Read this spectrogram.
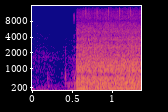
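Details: Chevrolet Lacetti petrol engine after rebuild, re-checked after reassembling camshafts, timing and new cover gasket: catches and idles with faint regular knock about seven beats a second; suspected bent connecting rod, not confirmed.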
